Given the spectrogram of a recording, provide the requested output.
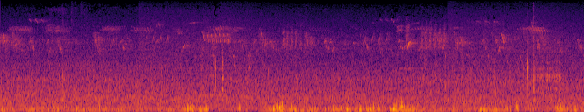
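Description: Thin, high, sibilant trills from Bohemian waxwings, repeated every second or two over a steady low rumble of wind or distant traffic.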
